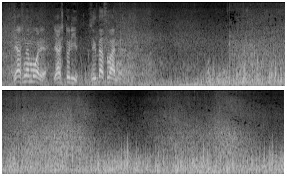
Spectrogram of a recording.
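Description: Small waves lap and splash gently at the shore.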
